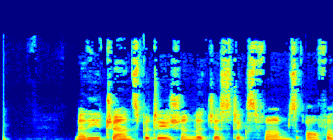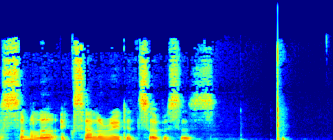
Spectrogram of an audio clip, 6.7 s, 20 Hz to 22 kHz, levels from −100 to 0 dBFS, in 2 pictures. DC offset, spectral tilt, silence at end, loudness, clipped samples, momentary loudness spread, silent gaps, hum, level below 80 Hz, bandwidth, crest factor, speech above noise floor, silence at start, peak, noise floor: under 0.1%; -2.5 dB/octave; 0.5 s; -22 LUFS; under 0.1%; 12 LU; none; none; -66 dBFS; 16.5 kHz; 24 dB; 46 dB; 0.75 s; 0 dBFS; -69 dBFS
